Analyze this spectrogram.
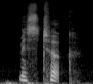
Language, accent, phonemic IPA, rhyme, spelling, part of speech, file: English, US, /mɪsˈtʊk/, -ʊk, mistook, verb, En-us-mistook.ogg
- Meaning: 1. simple past of mistake 2. past participle of mistake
